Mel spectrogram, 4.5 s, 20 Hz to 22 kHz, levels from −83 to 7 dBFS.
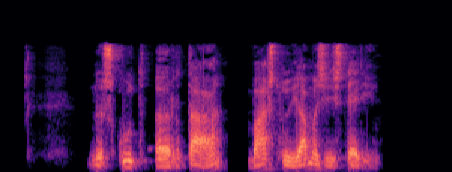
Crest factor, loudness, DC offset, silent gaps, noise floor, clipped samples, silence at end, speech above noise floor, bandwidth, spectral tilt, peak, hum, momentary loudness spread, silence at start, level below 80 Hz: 18 dB; -18 LUFS; under 0.1%; 2.29-2.46 s; -49 dBFS; under 0.1%; 0.75 s; 31 dB; 8.2 kHz; -3 dB/octave; -2 dBFS; none; 6 LU; 0.9 s; -58 dBFS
